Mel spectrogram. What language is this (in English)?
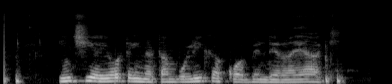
Swahili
